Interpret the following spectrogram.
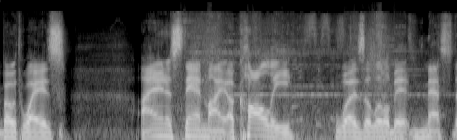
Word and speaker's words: Akali: Cal, how did you used to pronounce Akali? I'm curious. Alkali. Alkali was was my go-to.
